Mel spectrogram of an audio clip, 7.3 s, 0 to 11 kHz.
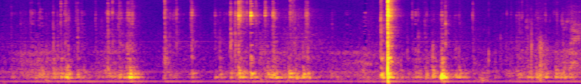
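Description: Faint clicks, taps and handling noise as spool holders fitted with T-nuts are worked into place on a 3D printer's aluminium frame extrusion, with one sharper click about five seconds in. A steady low hum runs underneath.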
